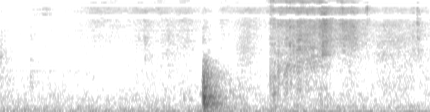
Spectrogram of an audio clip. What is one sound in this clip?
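A small glass jar is set down on a table with a soft knock.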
